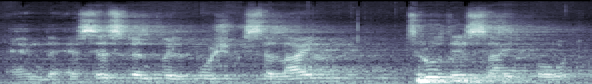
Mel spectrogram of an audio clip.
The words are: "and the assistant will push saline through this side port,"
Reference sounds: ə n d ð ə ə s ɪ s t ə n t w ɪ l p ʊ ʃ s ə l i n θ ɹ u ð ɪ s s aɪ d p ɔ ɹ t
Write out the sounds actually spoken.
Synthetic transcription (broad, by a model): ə n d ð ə ə s ɪ s t ə n t w ɪ l p ʊ ʃ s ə l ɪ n t ɹ u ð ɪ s s aɪ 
